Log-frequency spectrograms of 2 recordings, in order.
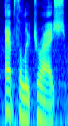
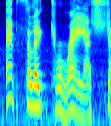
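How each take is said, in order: First: "Absolute trash" low, soft and slow; lowered, unhurried scorn; low dismissal. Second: "Absolute trash" loud and hugely drawn out; loud, slow punch on both words of "Absolute trash"; scornful verdict. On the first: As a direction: drop it quietly as a final verdict. Same verdict, muttered as afterthought. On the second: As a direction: stretch "trash" out slowly and forcefully. Pronouncing scornful verdict on someone. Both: Real, not acted.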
